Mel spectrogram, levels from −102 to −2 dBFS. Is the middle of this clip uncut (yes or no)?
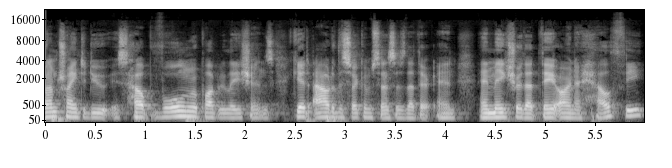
yes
